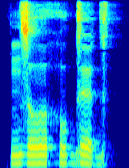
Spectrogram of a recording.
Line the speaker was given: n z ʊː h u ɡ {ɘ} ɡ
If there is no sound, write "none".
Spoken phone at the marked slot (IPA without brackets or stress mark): ø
